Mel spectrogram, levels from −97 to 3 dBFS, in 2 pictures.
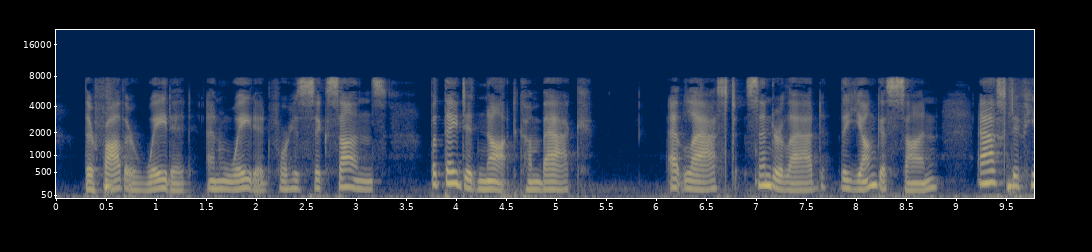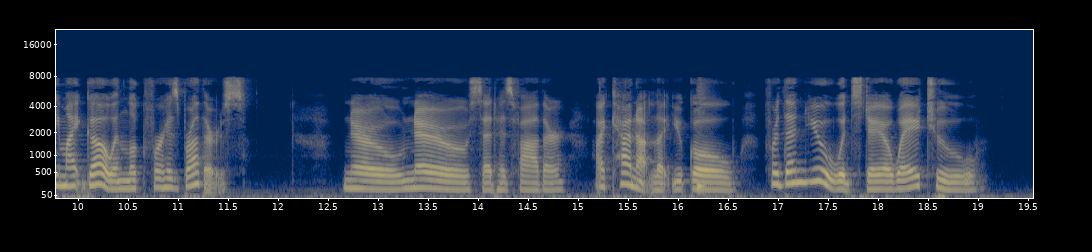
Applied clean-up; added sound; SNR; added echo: none; Snare drum; 12 dB; none.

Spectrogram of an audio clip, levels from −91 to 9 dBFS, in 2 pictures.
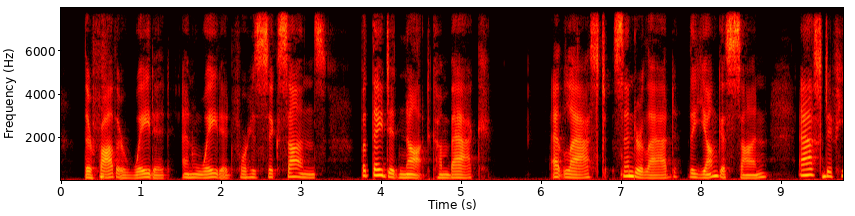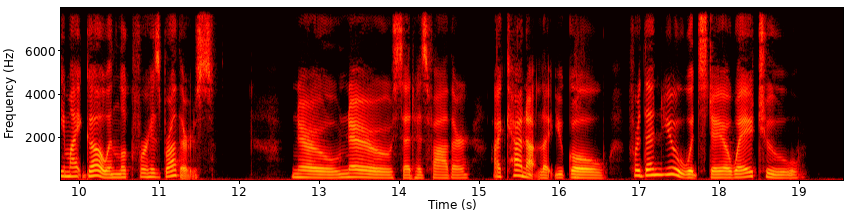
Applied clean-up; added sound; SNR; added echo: neural diffusion model UNIVERSE++.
